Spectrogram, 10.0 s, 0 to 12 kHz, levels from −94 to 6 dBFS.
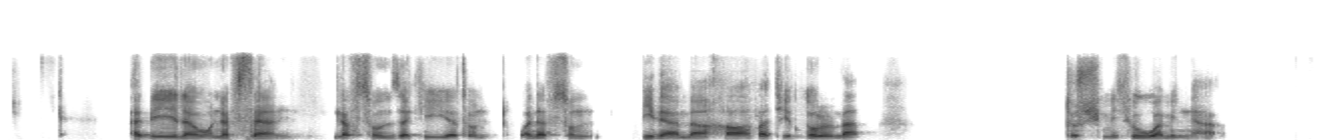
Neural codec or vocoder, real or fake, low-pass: codec, 16 kHz, 2 kbps, X-Codec, HuBERT features, trained on general audio; fake; 7.2 kHz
